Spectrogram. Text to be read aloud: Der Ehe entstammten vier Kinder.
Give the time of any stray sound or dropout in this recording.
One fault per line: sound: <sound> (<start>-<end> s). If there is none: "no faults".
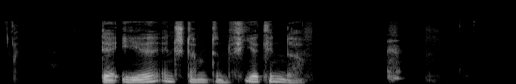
sound: throat clearing (3.9-4.1 s)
